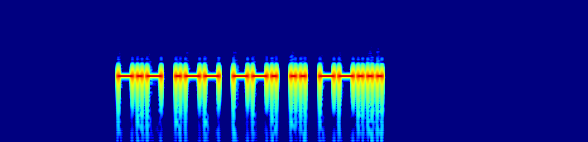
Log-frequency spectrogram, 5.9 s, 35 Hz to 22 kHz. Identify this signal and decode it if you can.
Morse code, heard as a keyed tone, about 25 wpm, 700 Hz. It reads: KWGI7
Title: Code Groups - 5 Letter:Numbers - 25wpm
